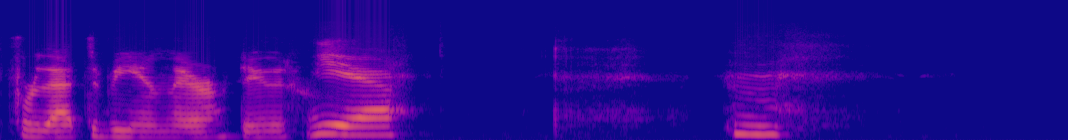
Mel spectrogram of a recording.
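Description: A boy speaks with animation over an online call.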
